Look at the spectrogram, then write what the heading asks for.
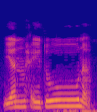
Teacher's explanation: یہاں پہ دیکھیں حروف حلقی میں سے حا آ رہا ہے، یہاں پہ آپ نے اظہار کرنا ہے، اور آگے واو مد ہے، واو جزم سے پہلے پیش ہے، تا کو آپ نے کھینچنا ہے، ینحیتون۔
